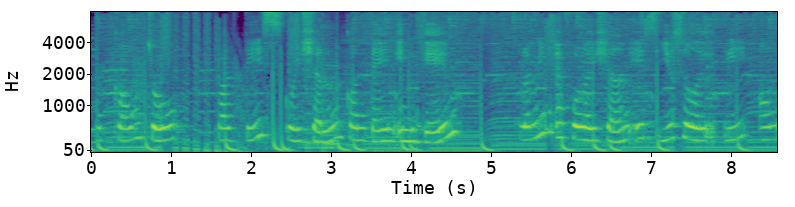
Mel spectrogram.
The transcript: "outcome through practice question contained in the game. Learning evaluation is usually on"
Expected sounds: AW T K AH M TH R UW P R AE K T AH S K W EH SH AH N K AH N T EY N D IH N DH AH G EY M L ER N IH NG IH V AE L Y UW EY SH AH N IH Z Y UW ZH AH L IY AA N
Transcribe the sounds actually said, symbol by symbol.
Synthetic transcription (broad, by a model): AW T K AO M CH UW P AA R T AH S K W EH SH AH N K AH N T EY N IH N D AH G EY M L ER N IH NG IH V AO L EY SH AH N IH S Y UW SH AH L IY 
